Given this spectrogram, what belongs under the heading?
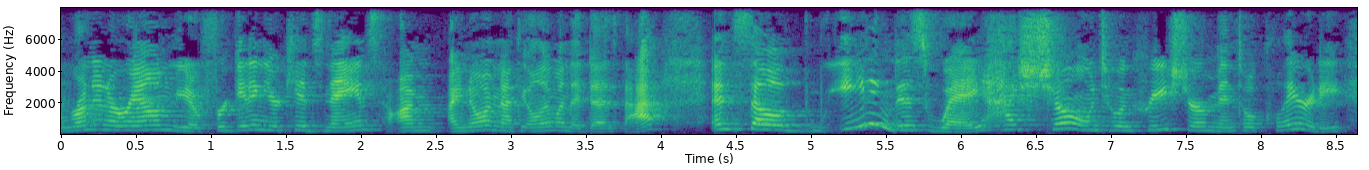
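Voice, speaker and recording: A woman in her thirties talks casually and cheerfully to camera from home, full of fillers and asides. Her voice is bright and a touch high. The room around her rings with echo. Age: 30s. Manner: chatty, upbeat, many fillers. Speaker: vlogger. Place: at home indoors.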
